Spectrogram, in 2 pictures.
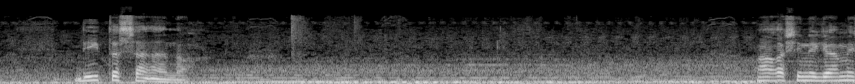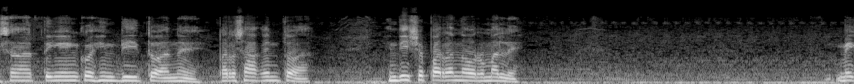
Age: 20-39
